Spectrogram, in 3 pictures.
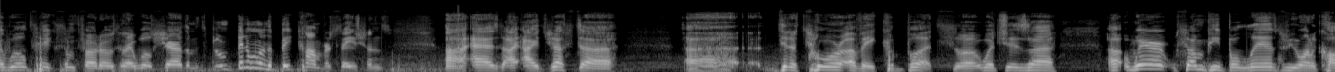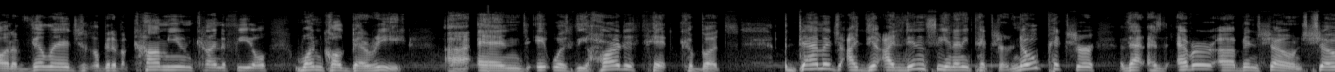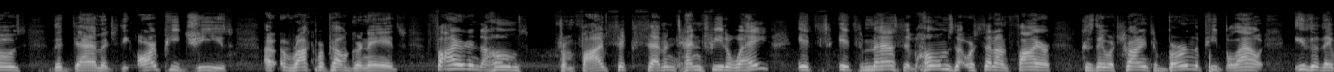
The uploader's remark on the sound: report from the Re'im music festival massacre site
